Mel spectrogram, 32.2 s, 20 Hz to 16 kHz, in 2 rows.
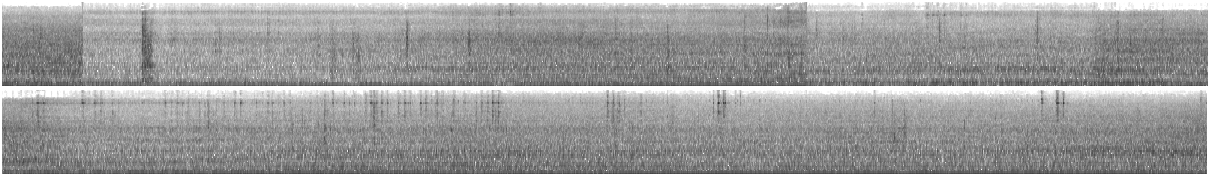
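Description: Diesel engine of a Kubota SVL90-2 compact track loader running steadily under load as it works a Harley power rake through loose topsoil.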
